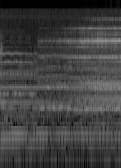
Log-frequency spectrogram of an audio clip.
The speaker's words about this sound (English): I slept so soundly, in fact, that they stood there ringing my bell for five solid minutes before they woke me up.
